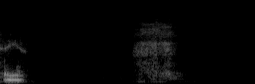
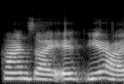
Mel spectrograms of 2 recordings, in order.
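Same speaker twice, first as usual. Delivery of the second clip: calling out; 3 semitones higher, 10 dB louder than usual. Real, not acted. Calling out to a viewer.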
